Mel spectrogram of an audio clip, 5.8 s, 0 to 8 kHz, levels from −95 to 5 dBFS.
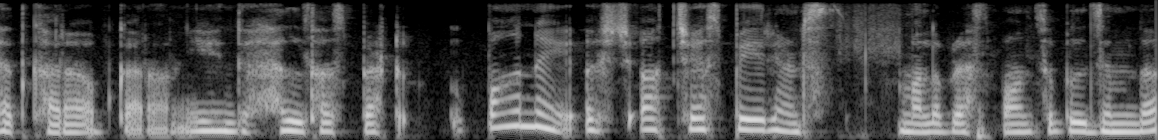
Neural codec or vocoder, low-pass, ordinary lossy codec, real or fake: none; 7.2 kHz; none; real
